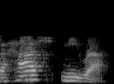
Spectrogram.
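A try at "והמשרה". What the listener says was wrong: Bahamisra. You keep adding, you keep flipping the mem and the sin a little bit. Bahamisra.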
